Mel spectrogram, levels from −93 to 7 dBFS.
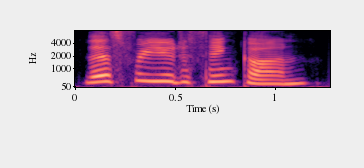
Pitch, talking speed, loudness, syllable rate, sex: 290 Hz, 280 wpm, -16 LUFS, 5.5 syllables/s, female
